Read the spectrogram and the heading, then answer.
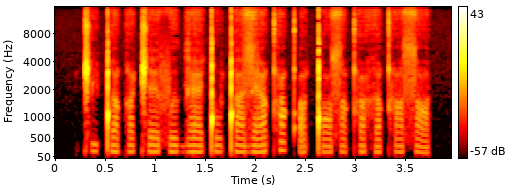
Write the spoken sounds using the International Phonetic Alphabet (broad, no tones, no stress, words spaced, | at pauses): ǁiǃəqɘ ǁɛfə ɡæ ǃoǃazæqʰɵ qʼoǃɔsˤɛ qʰɵhəqʰi sˤə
